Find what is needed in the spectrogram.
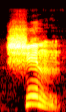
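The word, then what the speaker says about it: ش: এরপর হলো শিন। শিন জিহ্বার মধ্যখান তার বরাবর ওপরে তালের সঙ্গে লাগা উচ্চারণ হবে শিন।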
